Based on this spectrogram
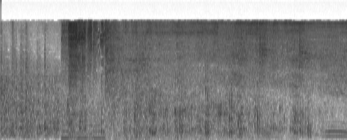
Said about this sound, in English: So this is what we call continuing repercussions from near lightning strike at Bubba's. Yep. Yeah, give me the lightning one more time. I'm going to let it hit me.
